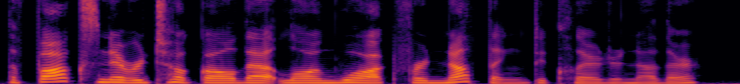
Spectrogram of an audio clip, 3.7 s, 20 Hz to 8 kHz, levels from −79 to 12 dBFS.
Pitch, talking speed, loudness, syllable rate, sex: 195 Hz, 195 wpm, -20 LUFS, 5.1 syllables/s, female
